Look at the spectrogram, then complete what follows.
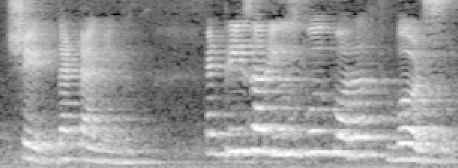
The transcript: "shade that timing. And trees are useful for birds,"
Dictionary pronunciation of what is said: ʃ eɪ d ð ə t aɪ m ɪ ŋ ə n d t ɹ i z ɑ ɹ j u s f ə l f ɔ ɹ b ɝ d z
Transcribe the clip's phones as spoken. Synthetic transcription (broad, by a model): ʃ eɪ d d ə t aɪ m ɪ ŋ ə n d t ɹ i z ɑ ɹ j u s f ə l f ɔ ɹ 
